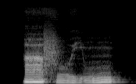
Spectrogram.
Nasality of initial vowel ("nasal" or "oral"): oral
